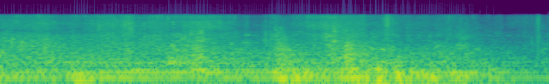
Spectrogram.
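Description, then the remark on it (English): A small boat on open water with a whale coming close to it: a steady low rumble with rushing wind and sloshing water noise, continuous, with no voices. “And it's now coming right very back close to the boat again.”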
